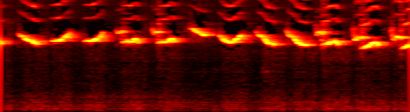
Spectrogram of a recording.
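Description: Chestnut-bellied seed-finch singing a fast, continuous run of clear whistled and slurred notes, about three per second, rising and falling in a bright musical phrase.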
